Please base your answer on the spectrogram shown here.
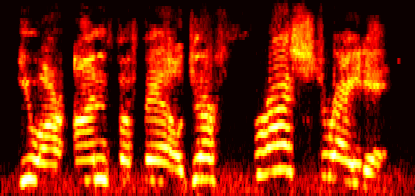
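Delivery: normal talking voice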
